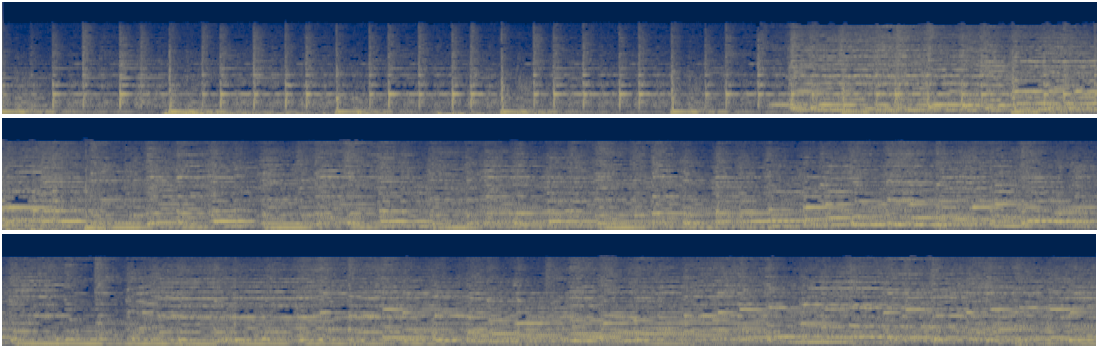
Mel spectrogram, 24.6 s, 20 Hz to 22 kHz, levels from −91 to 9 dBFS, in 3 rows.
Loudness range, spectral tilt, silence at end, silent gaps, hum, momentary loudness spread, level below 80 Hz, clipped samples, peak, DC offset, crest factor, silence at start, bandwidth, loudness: 6 LU; -5.5 dB/octave; 0 s; none; none; 7 LU; -42 dBFS; under 0.1%; -8 dBFS; 0.3%; 16 dB; 0 s; 10 kHz; -24 LUFS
